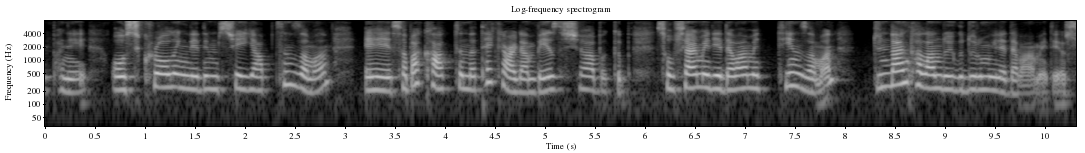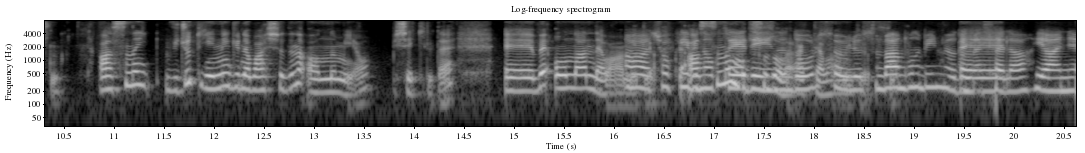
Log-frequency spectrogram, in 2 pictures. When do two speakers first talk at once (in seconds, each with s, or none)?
16.1 s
